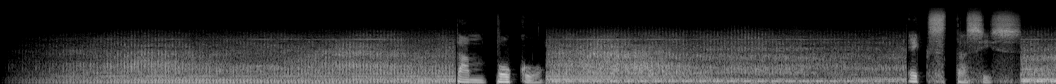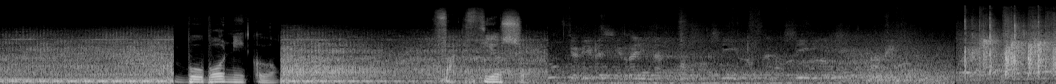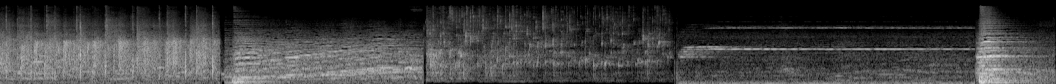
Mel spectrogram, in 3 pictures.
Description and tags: I made this sample using several other sounds, but it is not really a mix, in the sense that sounds replace each other (do not play at the same time). I guess the technique could be named collage or something similar, an attempt at making rhythm from disparate noises. First you hear a copter, which is interrupted a few times by my voice saying words, then enters the sound of a ceremony in a catholic church, clapping hands, a short excerpt from musical instruments, dripping of water, a whistle, and...
experimental, rhythm, collage, voice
